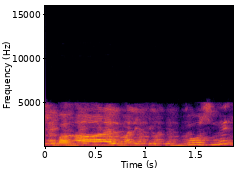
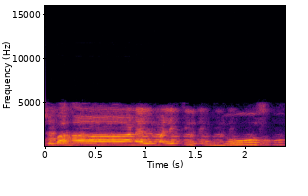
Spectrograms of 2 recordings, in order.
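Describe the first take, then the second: First: It is said at a normal length and volume. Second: It is drawn out and said loudly.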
